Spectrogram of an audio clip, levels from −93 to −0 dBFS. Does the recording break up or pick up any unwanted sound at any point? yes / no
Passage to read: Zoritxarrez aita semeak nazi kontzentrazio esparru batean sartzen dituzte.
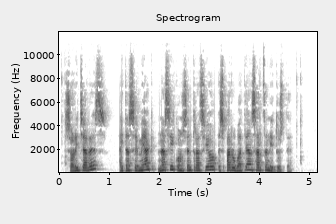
no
